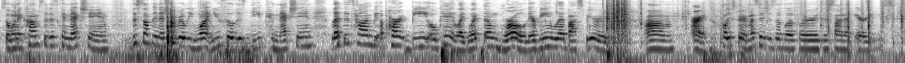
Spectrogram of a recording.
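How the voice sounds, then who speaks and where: A woman rattles along at a very fast pace, with noticeable background noise behind her. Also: medium pitch for a woman, ordinary pitch variation. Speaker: tarot reader. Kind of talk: tarot reading. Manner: blunt, casual with cursing.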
